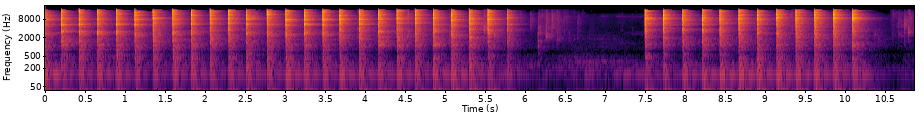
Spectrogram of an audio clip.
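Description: Rapid hammer taps on a steel hacking out knife, about five a second, chipping old window putty out of a door's glazing rebate. The taps stop for about a second and a half after roughly six seconds, then start again at the same pace.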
